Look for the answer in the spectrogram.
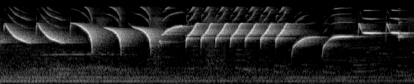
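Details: Spanish Timbrado canary training song: slow looping downward swoops, then a quick series of short sharp notes and bright rising whistles near the end.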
